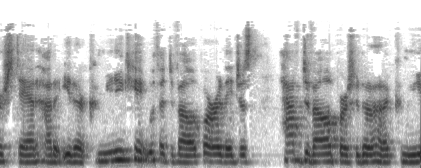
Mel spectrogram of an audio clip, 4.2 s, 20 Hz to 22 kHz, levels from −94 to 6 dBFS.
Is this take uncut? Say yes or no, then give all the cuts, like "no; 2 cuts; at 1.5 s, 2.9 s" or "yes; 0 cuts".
yes; 0 cuts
